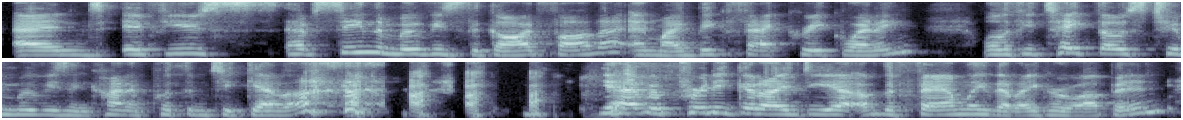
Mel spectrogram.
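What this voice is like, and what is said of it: Slight Queens New York accent. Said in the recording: “I grew up in Queens, New York. You probably heard the accent a little bit.”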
